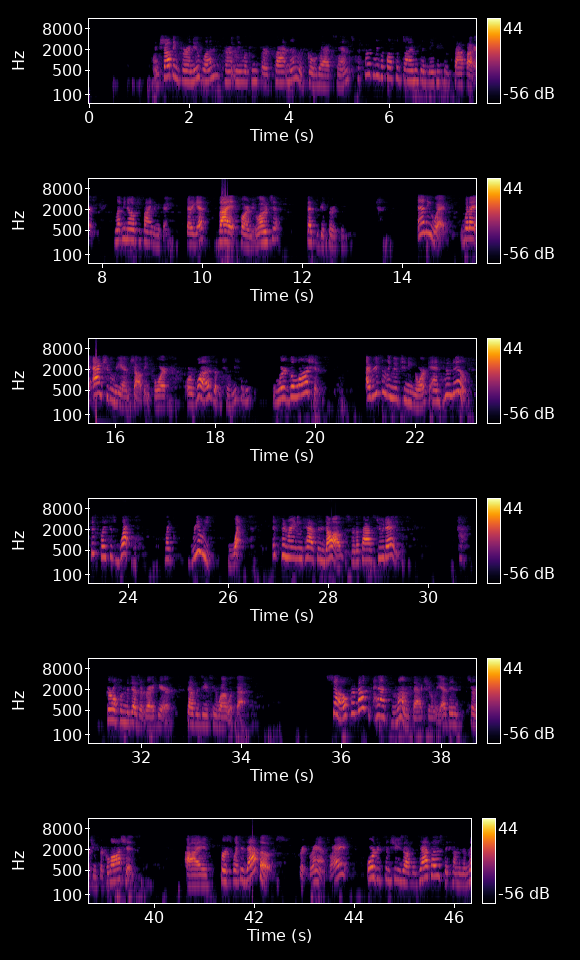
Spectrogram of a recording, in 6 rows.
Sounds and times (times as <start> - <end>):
Speech: 1.3 - 12.8, 14.3 - 20.1, 21.0 - 24.2, 25.3 - 29.5, 31.4 - 34.2, 35.8 - 39.6, 40.6 - 46.3.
